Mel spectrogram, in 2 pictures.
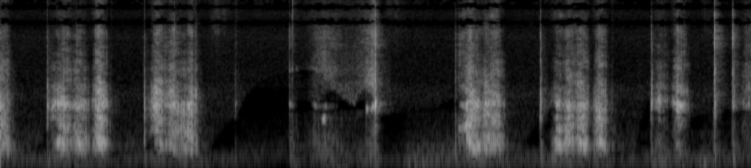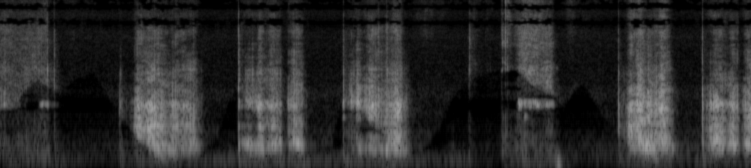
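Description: A yellow plastic stylus writes numbers on a handheld plastic magnetic doodle board in short, dry rasping strokes, broken by brief silences. Now and then the slider sweeps across with a softer scrape, erasing the screen.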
